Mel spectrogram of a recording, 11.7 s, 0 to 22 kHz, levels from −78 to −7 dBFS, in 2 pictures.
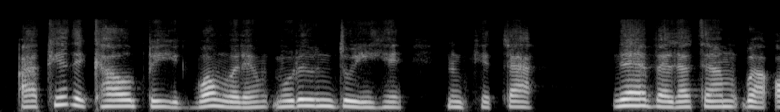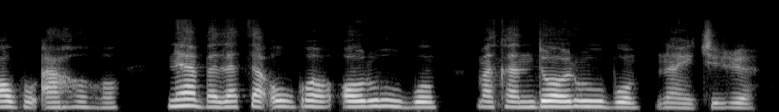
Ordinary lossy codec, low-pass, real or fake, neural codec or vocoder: MP3, 96 kbps; 10.8 kHz; fake; codec, 16 kHz in and 24 kHz out, 0.6 kbps, FocalCodec, streaming, 2048 codes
